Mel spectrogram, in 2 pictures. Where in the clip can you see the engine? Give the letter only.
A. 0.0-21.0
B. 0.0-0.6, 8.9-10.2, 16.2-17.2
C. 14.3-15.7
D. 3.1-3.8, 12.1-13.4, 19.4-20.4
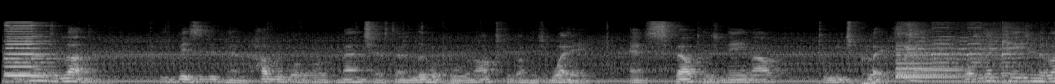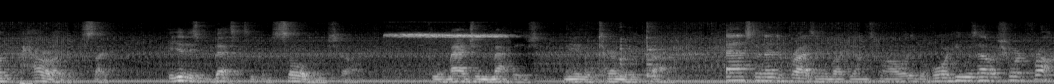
A.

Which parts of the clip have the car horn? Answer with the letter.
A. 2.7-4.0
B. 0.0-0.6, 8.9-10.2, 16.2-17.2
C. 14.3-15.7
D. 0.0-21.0
B.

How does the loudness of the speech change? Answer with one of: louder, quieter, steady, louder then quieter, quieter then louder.
steady.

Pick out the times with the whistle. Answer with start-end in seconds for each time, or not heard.
14.3-15.7.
